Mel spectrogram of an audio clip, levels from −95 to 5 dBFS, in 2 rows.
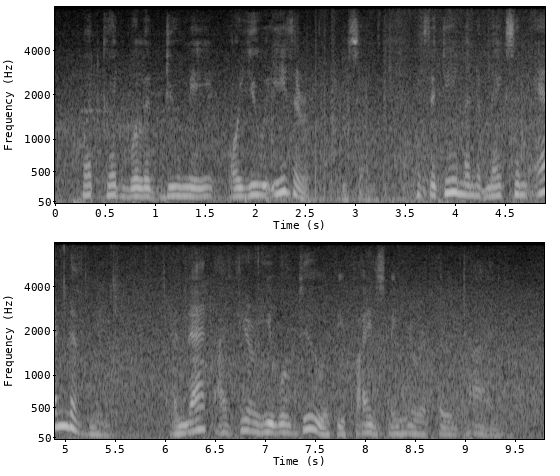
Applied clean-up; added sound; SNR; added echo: none; Crow; 10 dB; none.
